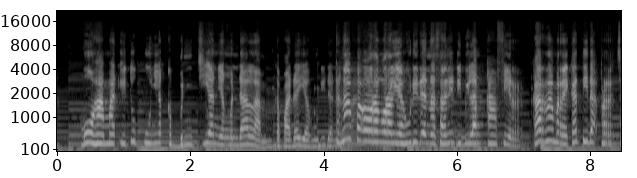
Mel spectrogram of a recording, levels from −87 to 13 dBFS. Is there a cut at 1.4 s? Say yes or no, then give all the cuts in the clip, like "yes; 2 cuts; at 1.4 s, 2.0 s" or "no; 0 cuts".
no; 1 cut; at 4.0 s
